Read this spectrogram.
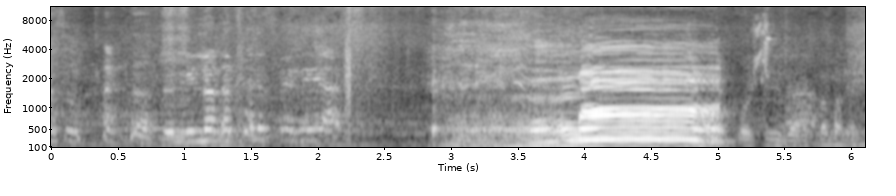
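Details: Pregnant Red Friesian cow for sale in Pabna district, nine months in calf, gives a sustained moo that swells from a low rumble into a strong, even tone of about two seconds. Scattered speech and handling noises come before and after.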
